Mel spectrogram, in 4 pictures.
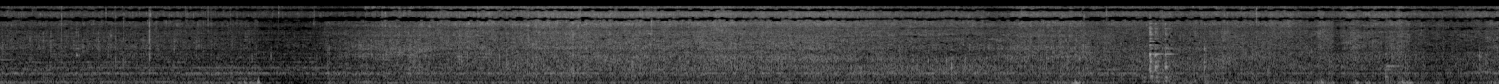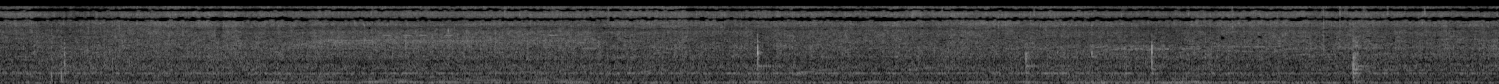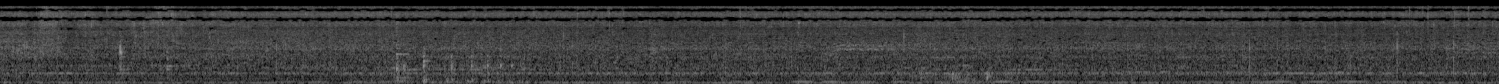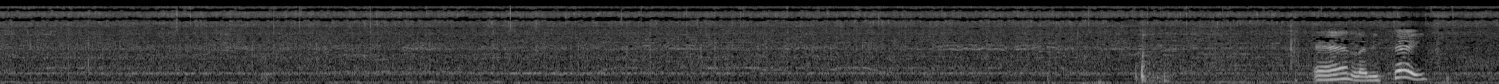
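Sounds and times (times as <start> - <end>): spinach sizzling in a pan: 0.0 - 59.9.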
